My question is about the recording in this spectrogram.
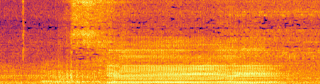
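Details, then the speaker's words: Trane/American Standard heat pump with scroll compressor, spline fin coil and quiet shift after forced demand defrost: hiss builds into steady layered whoosh then eases, normal reversing valve shift back to heat mode. "and now we're back into full-on heat mode uh but that happened because we have all three of those J terminals there because we have a scroll compressor spline fin cool and a quiet shift option"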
